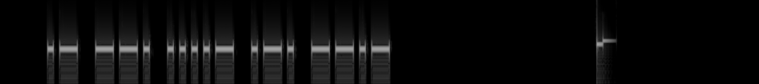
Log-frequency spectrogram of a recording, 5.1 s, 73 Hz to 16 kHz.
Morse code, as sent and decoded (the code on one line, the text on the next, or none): .- --. ....- .-. --.-
AG4RQ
